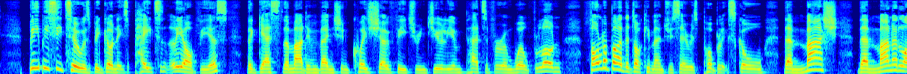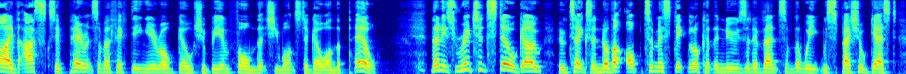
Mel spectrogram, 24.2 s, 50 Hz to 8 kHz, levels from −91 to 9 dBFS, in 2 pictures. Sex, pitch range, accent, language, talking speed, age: male, 130-160 Hz, British, English, 175 wpm, 40-59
